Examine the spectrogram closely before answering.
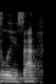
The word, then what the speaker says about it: Liisa: It's spelled Liza, L I Z E, but she's Lisa. Lisa Adams.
